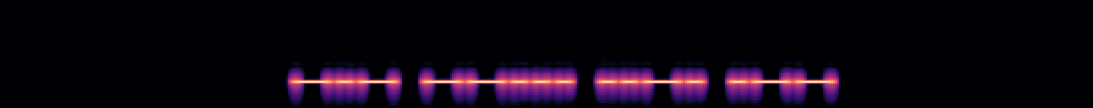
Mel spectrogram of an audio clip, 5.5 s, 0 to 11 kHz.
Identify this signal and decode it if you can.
Morse code, heard as a keyed tone, about 22 wpm, 700 Hz. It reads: K7FW
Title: USA Call Signs - 4 Characters - 22wpm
